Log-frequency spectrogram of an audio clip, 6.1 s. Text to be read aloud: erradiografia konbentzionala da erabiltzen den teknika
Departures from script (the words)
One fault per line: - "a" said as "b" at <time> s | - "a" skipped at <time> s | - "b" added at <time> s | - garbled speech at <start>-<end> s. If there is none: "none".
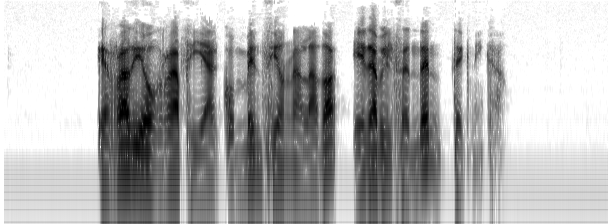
none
